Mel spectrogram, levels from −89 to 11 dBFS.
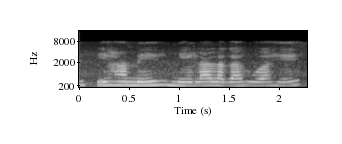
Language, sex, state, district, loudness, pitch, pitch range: Hindi, female, Arunachal Pradesh, Longding, -15 LUFS, 220 Hz, 215-225 Hz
